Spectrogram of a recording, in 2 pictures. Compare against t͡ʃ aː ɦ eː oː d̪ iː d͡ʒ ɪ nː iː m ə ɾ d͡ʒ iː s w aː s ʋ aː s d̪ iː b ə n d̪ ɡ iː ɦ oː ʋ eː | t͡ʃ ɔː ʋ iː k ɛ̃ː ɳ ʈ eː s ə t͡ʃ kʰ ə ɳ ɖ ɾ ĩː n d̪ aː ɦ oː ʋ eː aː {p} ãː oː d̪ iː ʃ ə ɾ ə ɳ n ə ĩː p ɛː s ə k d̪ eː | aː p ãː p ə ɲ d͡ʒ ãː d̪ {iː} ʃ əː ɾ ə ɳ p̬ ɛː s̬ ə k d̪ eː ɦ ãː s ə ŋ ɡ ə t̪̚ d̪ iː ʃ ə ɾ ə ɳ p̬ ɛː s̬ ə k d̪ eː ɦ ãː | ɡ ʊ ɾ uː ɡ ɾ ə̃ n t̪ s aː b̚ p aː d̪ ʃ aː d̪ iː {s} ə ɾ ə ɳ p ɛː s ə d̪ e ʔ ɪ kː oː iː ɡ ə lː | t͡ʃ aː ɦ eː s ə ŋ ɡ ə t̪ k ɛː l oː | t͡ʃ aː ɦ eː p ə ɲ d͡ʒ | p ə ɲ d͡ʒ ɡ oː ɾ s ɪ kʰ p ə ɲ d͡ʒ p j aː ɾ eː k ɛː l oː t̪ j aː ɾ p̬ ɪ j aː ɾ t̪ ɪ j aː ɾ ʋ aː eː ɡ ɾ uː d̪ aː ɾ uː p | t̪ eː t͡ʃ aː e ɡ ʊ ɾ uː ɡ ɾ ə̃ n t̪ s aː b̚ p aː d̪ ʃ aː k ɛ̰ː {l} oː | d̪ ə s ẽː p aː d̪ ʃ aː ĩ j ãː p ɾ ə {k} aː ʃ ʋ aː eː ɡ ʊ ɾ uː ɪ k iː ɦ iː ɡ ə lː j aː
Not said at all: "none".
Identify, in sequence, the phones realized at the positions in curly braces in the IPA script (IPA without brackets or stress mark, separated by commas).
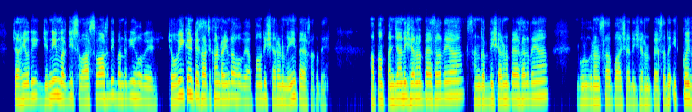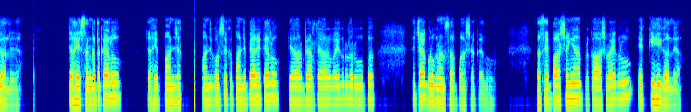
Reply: p, iː, ʃ, l, k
